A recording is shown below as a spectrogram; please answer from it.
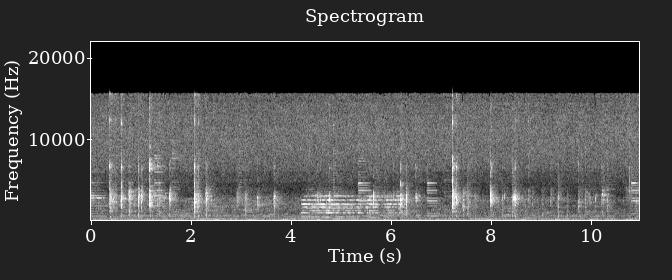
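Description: Rapid clicking on a computer keyboard while filling in a driving licence application form, with steady uneven keystrokes and a few louder taps over a low room hum.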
